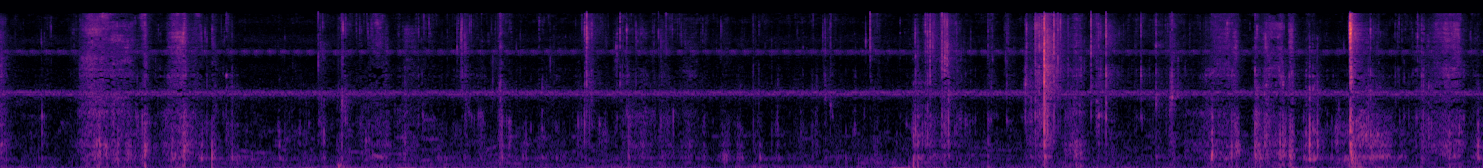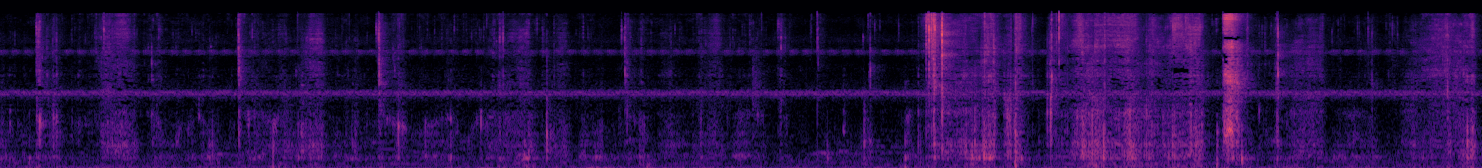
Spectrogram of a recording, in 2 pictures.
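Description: Close-miked eating: a man biting and chewing mouthfuls of duck curry and rice taken by hand, in irregular wet chews with a few sharp clicks, and louder chewing near the end. A faint steady high-pitched whine runs underneath.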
